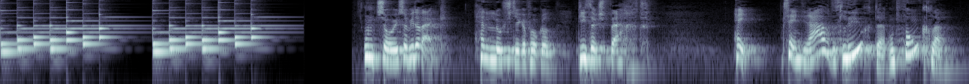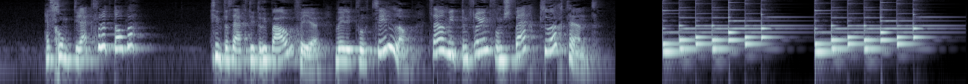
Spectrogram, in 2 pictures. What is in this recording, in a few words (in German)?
Zwischentext Specht mit Jingle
